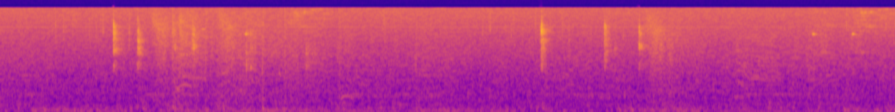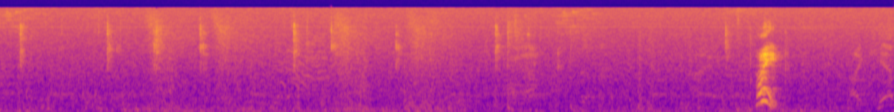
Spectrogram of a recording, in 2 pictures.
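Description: Bright chimes ring as a game character picks up gems.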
